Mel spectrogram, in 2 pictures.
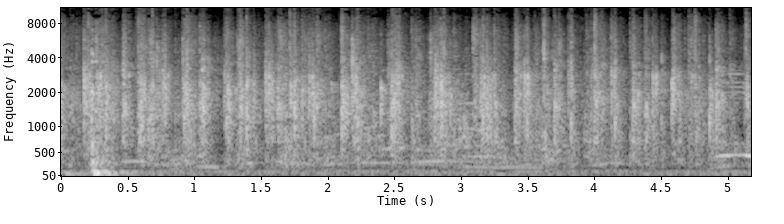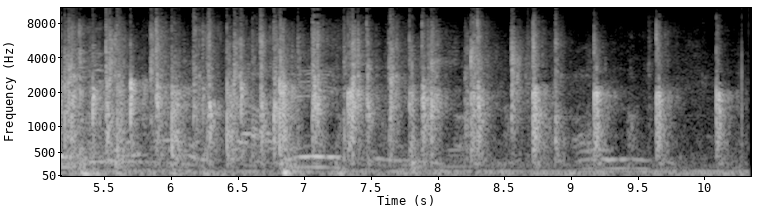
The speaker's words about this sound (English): Let's give an applause, a worship, and a praise to the Lord as pastor comes up.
